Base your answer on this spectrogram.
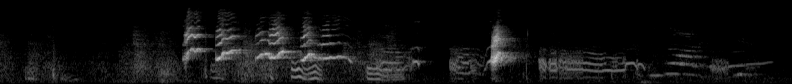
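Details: Blenheim Cavalier King Charles Spaniel puppies from a litter of five, born at New Year, in an indoor pen: quiet whines, then a burst of high, wavering yelps around the middle, one sharp squeal, and trailing soft whimpers.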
